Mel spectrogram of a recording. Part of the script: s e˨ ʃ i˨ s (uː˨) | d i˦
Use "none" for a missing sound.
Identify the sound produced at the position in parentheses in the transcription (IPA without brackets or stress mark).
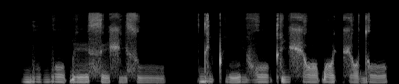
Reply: uː˨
